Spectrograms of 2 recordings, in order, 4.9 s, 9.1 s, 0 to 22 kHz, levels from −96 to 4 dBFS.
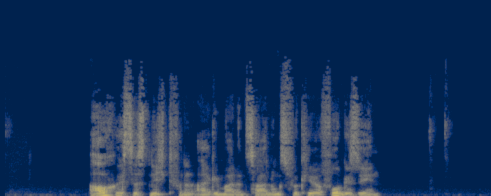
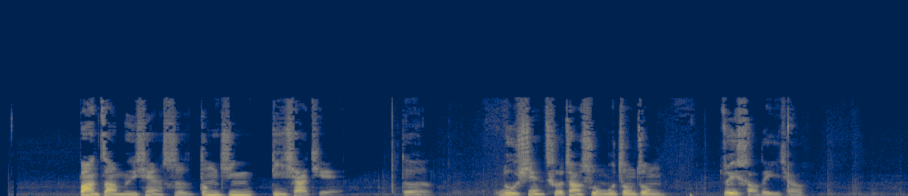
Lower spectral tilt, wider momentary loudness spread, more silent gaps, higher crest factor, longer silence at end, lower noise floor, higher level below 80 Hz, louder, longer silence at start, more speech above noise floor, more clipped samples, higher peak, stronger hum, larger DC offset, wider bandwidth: about the same, -5.5 dB/octave vs -5.5 dB/octave; second, 9 LU vs 18 LU; neither; about the same, 22 dB vs 26 dB; about the same, 1.15 s vs 1.05 s; first, -71 dBFS vs -65 dBFS; first, -62 dBFS vs -74 dBFS; about the same, -28 LUFS vs -27 LUFS; about the same, 0.9 s vs 0.8 s; first, 43 dB vs 39 dB; neither; second, -8 dBFS vs -2 dBFS; neither; neither; first, 15 kHz vs 11.5 kHz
